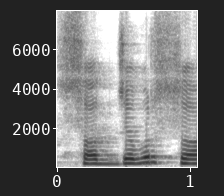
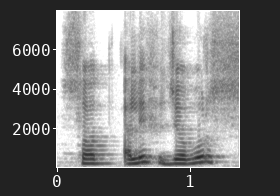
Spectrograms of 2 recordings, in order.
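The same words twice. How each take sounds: First: No stretch on স; short vowel. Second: Long, sustained স; drawn-out vowel. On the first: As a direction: end on a short স. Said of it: "কোথায় দ্রুত পড়ি". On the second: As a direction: hold the final স for one alif count. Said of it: "কোথায় টান দিই". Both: Shown as a demonstration.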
